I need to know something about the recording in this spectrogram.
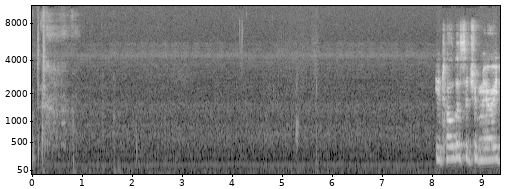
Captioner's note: laughing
